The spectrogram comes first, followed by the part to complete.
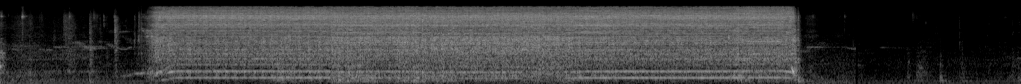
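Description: Metal lathe running while a twist drill in a drill chuck bores the hole for a 6 mm tapped thread in the end of the mandrel blank: a steady whine over a loud hiss that starts about a second and a half in and stops suddenly about two seconds before the end.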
